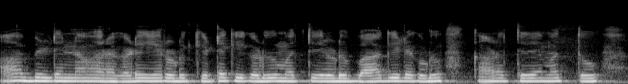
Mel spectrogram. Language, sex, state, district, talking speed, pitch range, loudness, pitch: Kannada, male, Karnataka, Bidar, 115 wpm, 145-150 Hz, -13 LUFS, 150 Hz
